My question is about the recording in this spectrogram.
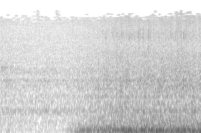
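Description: Nearly silent for the first moment, then a steady low rumble of a Mitsubishi Outlander PHEV heard from inside the cabin while it drives, with its petrol engine running as a generator to recharge the empty battery.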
